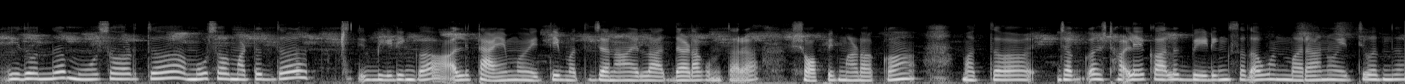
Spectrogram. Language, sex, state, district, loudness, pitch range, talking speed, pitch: Kannada, male, Karnataka, Dharwad, -15 LUFS, 205-240 Hz, 95 wpm, 220 Hz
